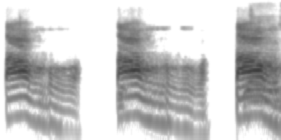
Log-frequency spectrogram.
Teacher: wastagfir, wastagfir, wastagfir. Ya, intinya jangan memantul di ghin. Dia mengalir aja rokhawah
